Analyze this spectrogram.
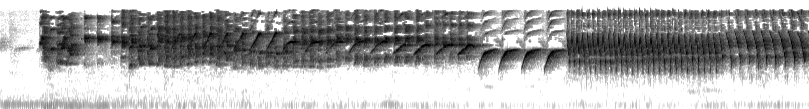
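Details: Young canary learning to sing in the afternoon: long continuous high trills, rapid repeated notes changing tempo, a slower run of rising sweeps, then a steady fast high roll.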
